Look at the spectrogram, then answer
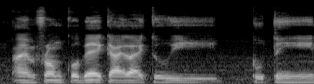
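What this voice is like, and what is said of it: Bad fake French Canadian accent. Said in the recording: “little fake French Canadian accent ... I'm doing a really bad accent”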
